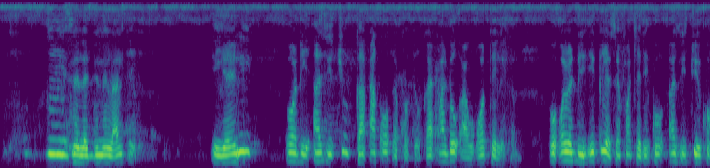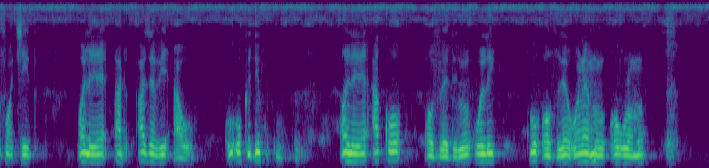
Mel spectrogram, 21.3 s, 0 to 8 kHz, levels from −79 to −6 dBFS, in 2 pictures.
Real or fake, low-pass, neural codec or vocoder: fake; 7.2 kHz; codec, 16 kHz, 2 kbps, FunCodec, trained on LibriTTS, 25 frames a second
